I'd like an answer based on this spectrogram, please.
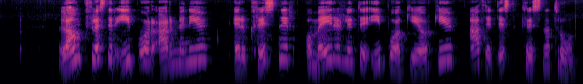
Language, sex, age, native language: Icelandic, female, 50-59, Icelandic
